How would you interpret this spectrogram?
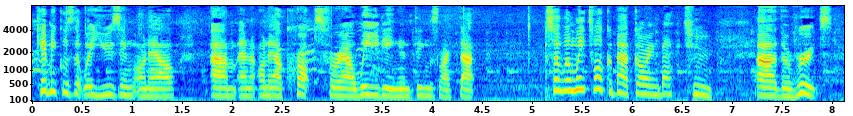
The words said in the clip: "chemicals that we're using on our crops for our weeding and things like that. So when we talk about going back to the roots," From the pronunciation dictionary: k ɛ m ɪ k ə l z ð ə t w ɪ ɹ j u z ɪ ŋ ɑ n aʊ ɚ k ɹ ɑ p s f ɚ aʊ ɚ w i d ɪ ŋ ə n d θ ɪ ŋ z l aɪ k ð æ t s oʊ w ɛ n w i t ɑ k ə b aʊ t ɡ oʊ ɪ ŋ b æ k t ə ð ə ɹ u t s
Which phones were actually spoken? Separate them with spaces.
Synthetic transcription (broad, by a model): k ɛ m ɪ k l z ð ə t w ɪ ɹ j u z ɪ ŋ ɑ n aʊ ɚ k ɹ ɑ p s f ɚ aʊ ɚ w i d ɪ ŋ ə n θ ɪ ŋ z l aɪ k ð æ t s oʊ w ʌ n w i t ɑ k ə b aʊ t ɡ oʊ ɪ ŋ b æ k t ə ð ə ɹ u t s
